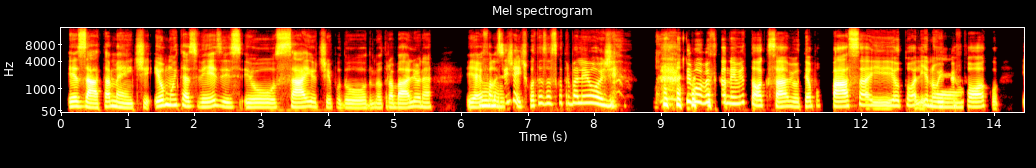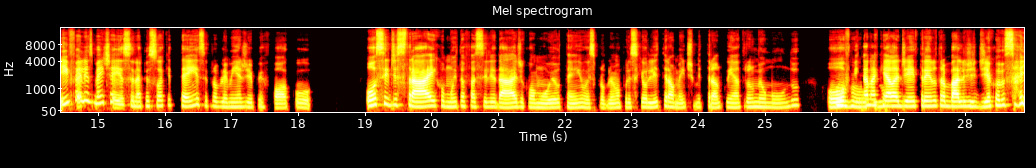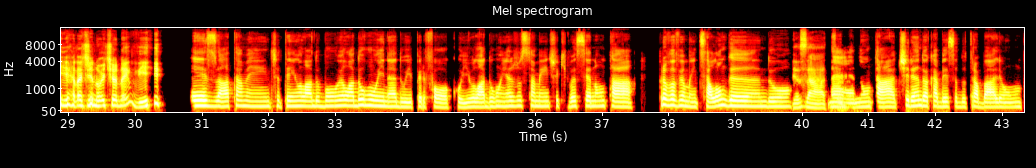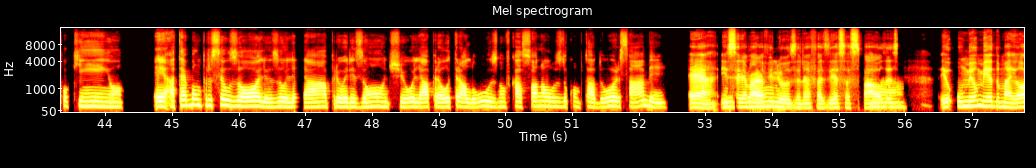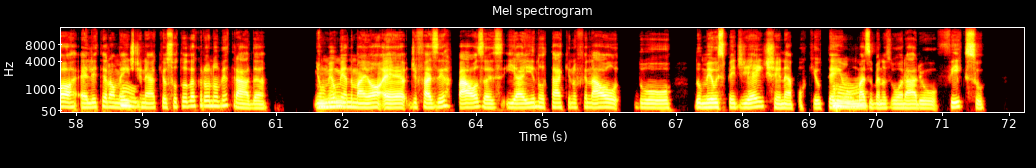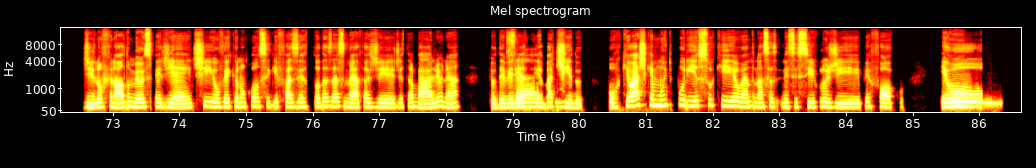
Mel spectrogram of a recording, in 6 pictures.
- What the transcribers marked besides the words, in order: laugh
- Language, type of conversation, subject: Portuguese, advice, Como posso equilibrar o trabalho com pausas programadas sem perder o foco e a produtividade?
